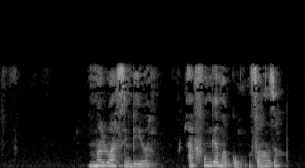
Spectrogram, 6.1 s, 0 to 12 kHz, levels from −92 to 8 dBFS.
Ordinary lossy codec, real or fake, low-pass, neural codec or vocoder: MP3, 48 kbps; real; 7.2 kHz; none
